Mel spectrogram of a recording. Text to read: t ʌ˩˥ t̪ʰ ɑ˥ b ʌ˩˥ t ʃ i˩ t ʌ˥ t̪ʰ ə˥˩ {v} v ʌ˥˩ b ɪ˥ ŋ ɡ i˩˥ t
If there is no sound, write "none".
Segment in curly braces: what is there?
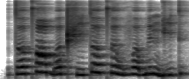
w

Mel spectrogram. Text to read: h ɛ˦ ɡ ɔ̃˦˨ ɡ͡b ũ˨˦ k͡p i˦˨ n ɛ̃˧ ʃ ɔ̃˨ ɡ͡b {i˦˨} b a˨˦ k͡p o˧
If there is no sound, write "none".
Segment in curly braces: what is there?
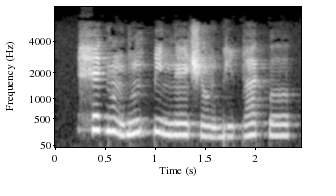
i˨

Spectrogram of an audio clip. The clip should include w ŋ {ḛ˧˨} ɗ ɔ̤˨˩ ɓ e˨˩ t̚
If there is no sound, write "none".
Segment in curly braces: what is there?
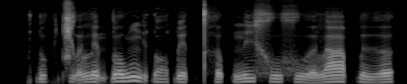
ḭ˧˨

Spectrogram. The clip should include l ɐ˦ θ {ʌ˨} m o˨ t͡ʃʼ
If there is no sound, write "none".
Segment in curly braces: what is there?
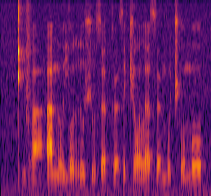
ə˞˨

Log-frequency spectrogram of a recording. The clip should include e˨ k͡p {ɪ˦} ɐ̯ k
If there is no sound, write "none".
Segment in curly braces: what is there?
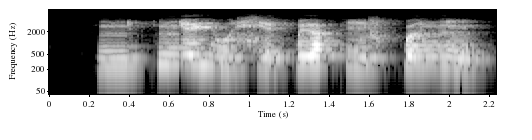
ɪ˦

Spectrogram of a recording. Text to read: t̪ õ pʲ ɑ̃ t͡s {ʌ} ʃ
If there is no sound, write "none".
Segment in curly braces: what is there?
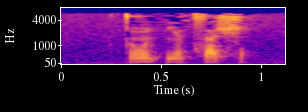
a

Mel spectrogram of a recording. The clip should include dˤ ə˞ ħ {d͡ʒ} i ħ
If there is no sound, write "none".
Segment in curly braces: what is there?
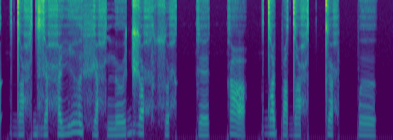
d͡z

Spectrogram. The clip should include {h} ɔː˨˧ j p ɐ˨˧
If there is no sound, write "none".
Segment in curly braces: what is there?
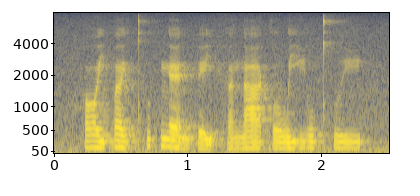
h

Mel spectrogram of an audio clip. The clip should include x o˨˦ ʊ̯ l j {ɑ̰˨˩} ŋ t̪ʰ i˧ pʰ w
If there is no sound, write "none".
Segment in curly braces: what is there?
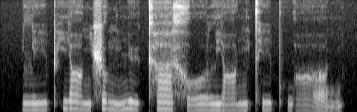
ɑ˨˦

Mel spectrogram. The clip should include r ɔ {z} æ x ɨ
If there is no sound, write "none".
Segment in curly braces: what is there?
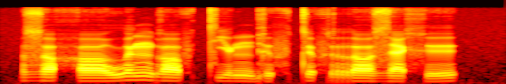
z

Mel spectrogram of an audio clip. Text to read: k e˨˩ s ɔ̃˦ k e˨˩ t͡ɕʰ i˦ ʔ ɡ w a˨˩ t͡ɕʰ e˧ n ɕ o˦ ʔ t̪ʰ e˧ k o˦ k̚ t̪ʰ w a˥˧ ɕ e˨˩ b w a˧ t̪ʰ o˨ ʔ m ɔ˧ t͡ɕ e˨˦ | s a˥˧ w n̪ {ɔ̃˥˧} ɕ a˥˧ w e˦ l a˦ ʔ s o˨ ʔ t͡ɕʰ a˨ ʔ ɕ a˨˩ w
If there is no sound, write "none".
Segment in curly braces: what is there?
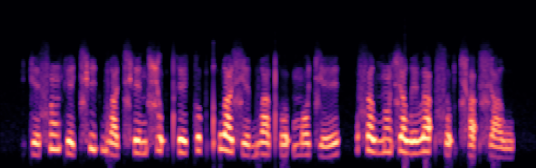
ɔ̃˥˧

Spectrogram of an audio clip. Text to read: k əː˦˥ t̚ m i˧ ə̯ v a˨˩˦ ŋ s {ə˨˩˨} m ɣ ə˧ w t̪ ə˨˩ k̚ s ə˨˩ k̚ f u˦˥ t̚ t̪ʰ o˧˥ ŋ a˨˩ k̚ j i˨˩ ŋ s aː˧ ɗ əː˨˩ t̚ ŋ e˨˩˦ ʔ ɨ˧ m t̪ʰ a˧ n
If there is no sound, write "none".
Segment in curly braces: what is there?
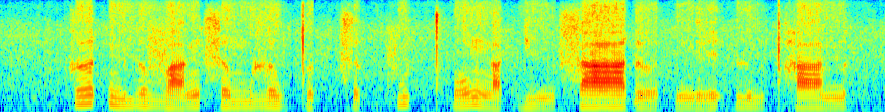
ə˧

